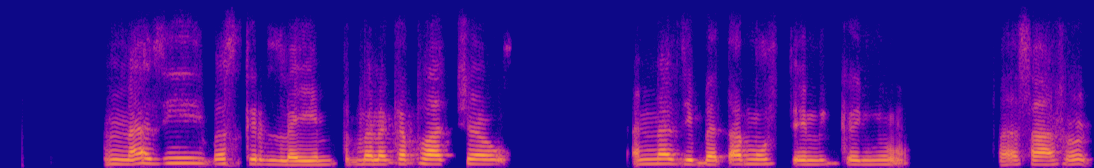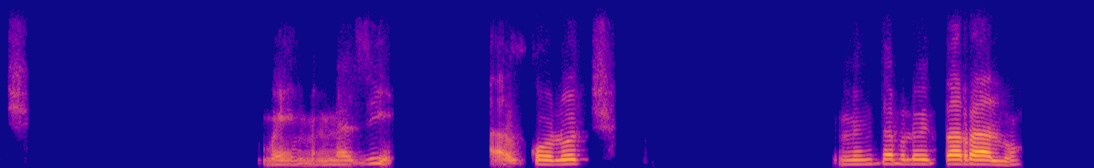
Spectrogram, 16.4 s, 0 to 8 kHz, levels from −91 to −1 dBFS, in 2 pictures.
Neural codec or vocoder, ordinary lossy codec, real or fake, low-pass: autoencoder, 48 kHz, 32 numbers a frame, DAC-VAE, trained on Japanese speech; Opus, 16 kbps; fake; 7.2 kHz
